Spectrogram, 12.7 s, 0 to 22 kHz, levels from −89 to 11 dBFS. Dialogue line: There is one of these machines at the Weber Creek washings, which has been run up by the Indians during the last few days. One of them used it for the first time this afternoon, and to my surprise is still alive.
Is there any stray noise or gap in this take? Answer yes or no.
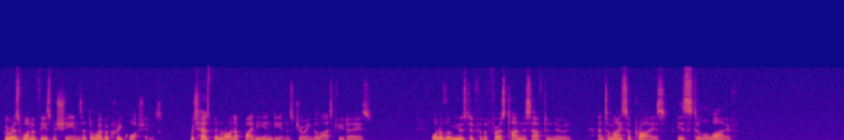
no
